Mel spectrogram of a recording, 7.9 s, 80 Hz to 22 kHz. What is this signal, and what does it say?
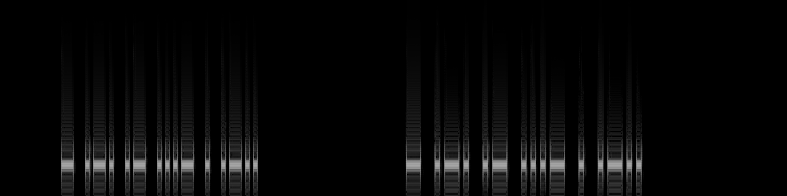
Morse code, heard as a keyed tone, about 34 wpm, 700 Hz. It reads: TRAVEL TRAVEL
